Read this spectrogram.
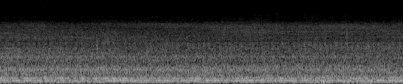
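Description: A vehicle engine hums nearby on a street outdoors.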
